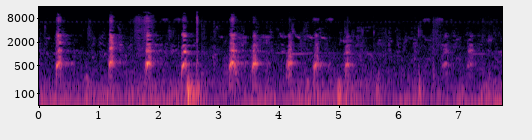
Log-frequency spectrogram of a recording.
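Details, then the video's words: Suckling puppies aged 27 days feeding from their mother give a run of about ten high, clipped squeals, loud at first and then fading and thinning out toward the end. "Cute puppy 27-days-old sucking mother for milks"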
